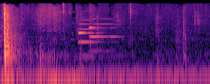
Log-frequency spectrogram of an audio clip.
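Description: A phone gives a short electronic chime.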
